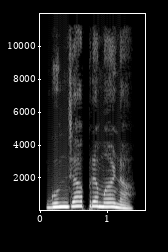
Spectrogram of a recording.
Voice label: "ಗುಂಜಾಪ್ರಮಾಣ", kannada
